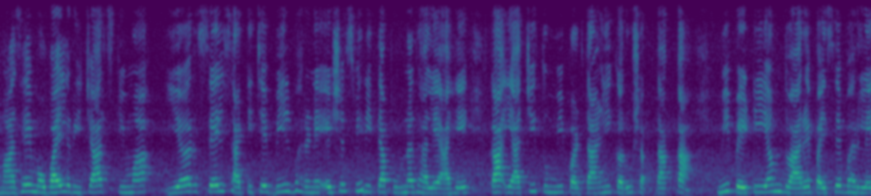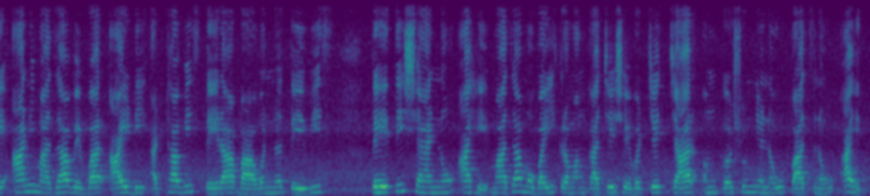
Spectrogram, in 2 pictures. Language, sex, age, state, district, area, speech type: Marathi, female, 45-60, Maharashtra, Jalna, rural, read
